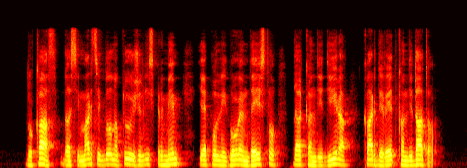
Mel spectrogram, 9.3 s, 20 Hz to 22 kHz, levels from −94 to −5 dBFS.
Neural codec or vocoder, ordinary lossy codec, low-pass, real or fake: codec, 32 kHz, 1.9 kbps, SNAC; none; 10.8 kHz; fake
